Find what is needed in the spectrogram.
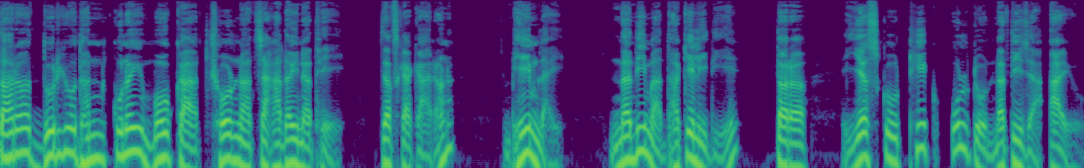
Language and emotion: Nepali, neutral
